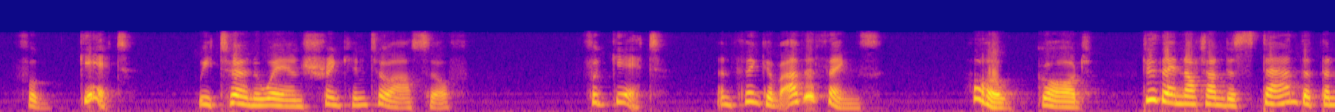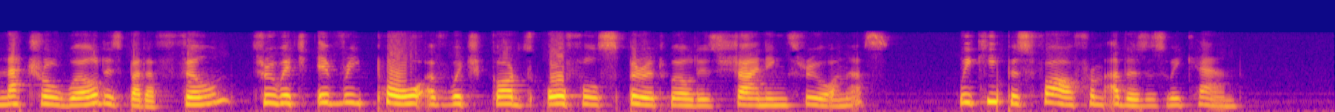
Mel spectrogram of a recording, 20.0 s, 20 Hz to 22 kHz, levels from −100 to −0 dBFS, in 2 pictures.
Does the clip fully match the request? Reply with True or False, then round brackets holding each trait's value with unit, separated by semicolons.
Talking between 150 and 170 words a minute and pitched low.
False (155 wpm; 225 Hz)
